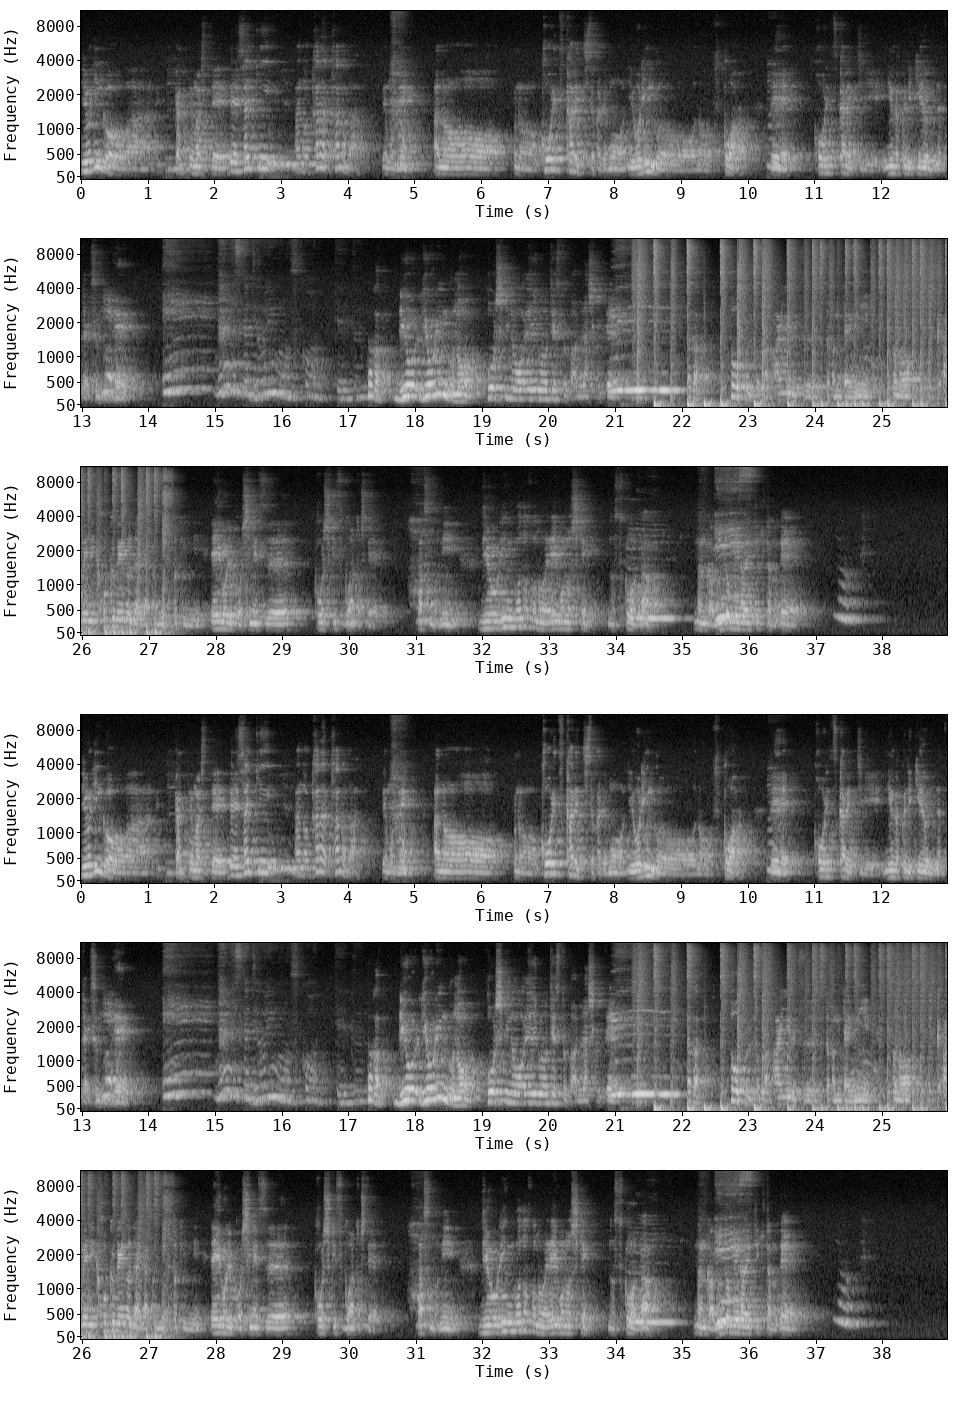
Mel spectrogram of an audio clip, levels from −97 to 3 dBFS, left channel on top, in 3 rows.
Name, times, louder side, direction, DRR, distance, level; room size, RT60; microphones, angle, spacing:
voice 1, 0.0-1.1 1.4-2.8 3.2-4.2 4.5-4.9 5.3-6.2 6.5-9.9 10.3-10.6 11.0-13.7 17.3-21.0 22.1-22.3 22.7-24.8 25.2-25.5 25.8-29.1 29.5-30.4 31.0-31.6 31.9-34.5 35.2-36.7, right 1 dB, 40° right, 0 dB, 1.9 m, -25 dB
voice 2, 1.3-1.8 2.7-3.3 4.6-4.9 8.4-8.5 10.3-10.6 13.3-13.5 14.2-16.6 16.8-17.2 19.2-19.3 20.9-22.0 23.1-23.2 24.5-24.9 25.2-25.4 25.6-26.0 29.9-30.4 30.9-31.5 34.2-34.8 35.5-35.9 37.3-37.7, equal, ahead, -8 dB, 4.8 m, -26 dB
sound 1, 21.3-27.4, left 1 dB, 20° left, 0.6 m, -27 dB
19.0 x 10.5 x 2.9 m, 0.93 s
head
